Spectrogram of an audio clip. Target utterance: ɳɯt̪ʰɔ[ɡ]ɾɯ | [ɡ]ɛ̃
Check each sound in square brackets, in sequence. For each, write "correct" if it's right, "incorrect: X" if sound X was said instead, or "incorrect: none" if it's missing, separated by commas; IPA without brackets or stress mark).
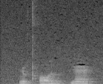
incorrect: none, correct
